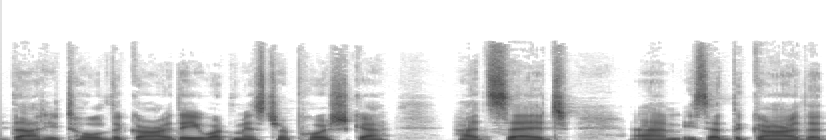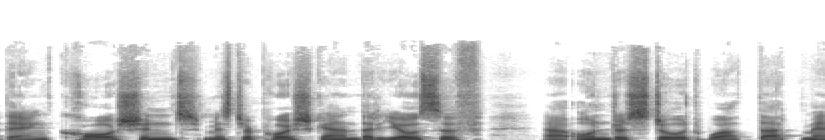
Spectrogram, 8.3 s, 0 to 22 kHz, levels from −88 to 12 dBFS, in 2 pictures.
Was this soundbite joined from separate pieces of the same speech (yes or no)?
no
